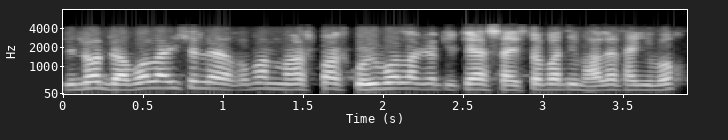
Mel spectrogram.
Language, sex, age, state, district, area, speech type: Assamese, male, 30-45, Assam, Lakhimpur, urban, conversation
